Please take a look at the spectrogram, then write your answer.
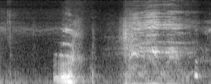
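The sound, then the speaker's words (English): A short, throaty burp rumbles out, followed by a breathy, hissy exhale and a faint click, with no talking. “That was a good burp, too.”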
